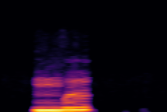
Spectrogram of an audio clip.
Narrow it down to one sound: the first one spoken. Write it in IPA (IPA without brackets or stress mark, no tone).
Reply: m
